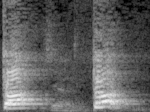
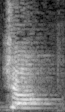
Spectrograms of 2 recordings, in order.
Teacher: ता जीभ कहां लग रही है? दांत को, और चा जीभ लग रही है मुड़ के तालू को।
